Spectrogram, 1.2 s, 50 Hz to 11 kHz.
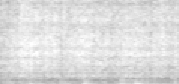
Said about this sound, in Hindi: अभी और 3 से 4 मिनट फ्राई करना है।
